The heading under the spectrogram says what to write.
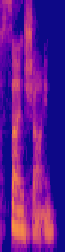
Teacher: create a valley for air flow but not touching it and both upper and lower dentals are touching and creating a narrow passage of air to flow through as the air passes through this passage it creates friction producing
